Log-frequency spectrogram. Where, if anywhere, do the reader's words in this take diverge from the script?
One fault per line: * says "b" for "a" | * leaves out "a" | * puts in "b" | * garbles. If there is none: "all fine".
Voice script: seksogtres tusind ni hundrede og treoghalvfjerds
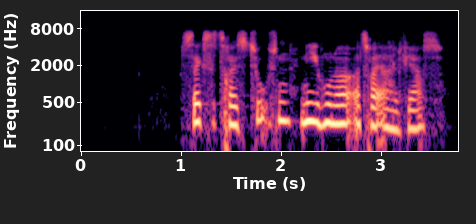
all fine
